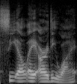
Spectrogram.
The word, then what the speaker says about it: Clardy: Uh, follow me on Twitter at Troy Clardy. Last name is spelled C L A R D Y at Troy Clardy.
